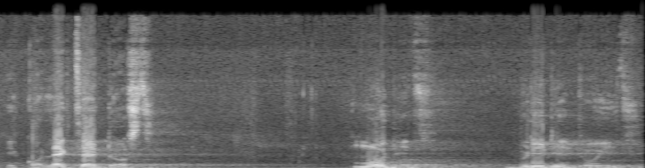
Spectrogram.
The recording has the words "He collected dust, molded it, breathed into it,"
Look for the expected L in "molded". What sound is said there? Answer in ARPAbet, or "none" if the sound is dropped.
none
